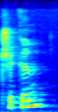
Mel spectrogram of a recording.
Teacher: first syllable stress, and in the American accent, chicken, we're really going to reduce and have a schwa or almost no vowel there. So you can think about it as having the ch sound.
